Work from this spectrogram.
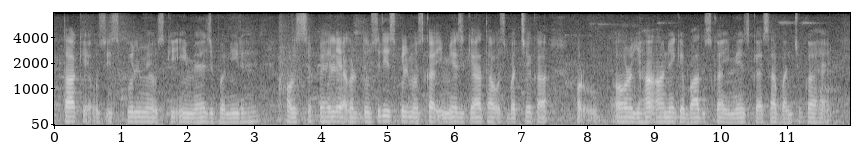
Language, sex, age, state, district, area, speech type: Urdu, male, 30-45, Uttar Pradesh, Gautam Buddha Nagar, urban, spontaneous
